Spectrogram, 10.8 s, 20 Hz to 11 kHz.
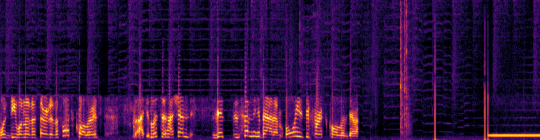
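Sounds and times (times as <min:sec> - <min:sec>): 
speech: 0:00.0 - 0:07.2
telephone line clicks after a dropped call: 0:08.0 - 0:08.3
telephone busy tone after a radio caller's line drops: 0:09.8 - 0:10.8.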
